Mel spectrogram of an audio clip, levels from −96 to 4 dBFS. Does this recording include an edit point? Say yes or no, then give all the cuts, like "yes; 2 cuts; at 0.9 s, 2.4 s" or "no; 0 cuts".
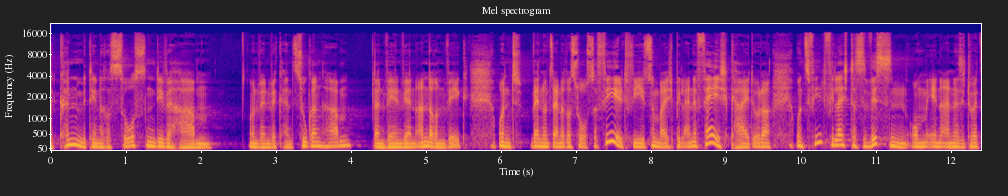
no; 0 cuts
